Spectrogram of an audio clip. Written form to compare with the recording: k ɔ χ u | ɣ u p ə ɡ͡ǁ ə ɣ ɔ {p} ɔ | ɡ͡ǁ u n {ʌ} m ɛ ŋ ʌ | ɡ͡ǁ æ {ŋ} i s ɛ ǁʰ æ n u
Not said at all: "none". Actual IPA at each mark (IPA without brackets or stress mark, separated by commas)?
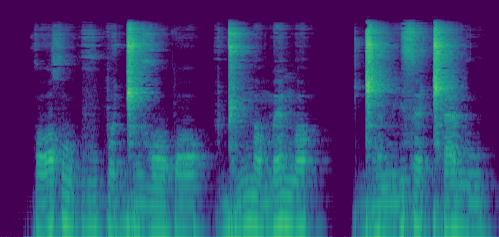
p, ʌ, n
